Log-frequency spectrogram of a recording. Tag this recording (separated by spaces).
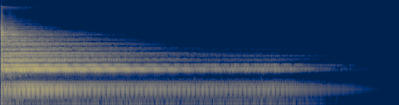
horror horror-effects sinister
